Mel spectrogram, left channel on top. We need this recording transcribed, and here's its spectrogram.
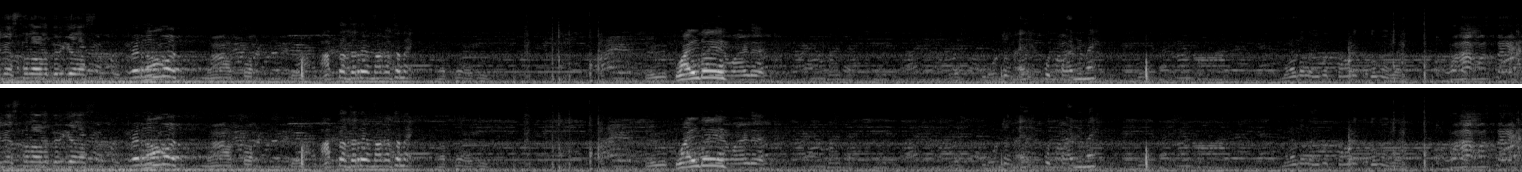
नसता लावला तरी गेला असता. आता जर मागाचा नाही वाईड आहे वाईड आहे. पाणी नाही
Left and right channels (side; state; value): both; normal; correlation 0.67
